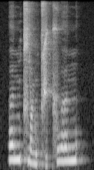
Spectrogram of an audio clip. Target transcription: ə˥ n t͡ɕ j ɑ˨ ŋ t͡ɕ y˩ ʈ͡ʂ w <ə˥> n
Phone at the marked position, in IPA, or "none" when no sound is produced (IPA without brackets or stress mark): ə˥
